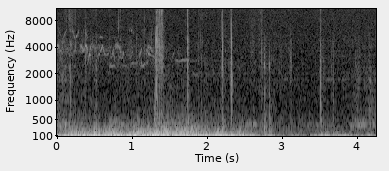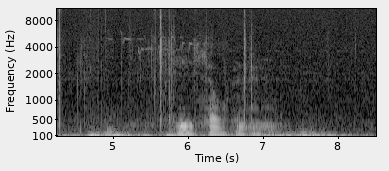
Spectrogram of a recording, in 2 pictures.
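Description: Horse hooves clip-clop in a loose, uneven series of sharp knocks over a low rumbling background, with a short tonal vocal sound partway through.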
